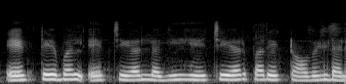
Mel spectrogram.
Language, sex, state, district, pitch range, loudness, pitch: Hindi, female, Madhya Pradesh, Bhopal, 200-220 Hz, -13 LUFS, 210 Hz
